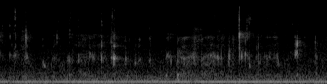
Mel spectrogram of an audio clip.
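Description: Someone chewing fruity square candy snacks up close, with soft wet mastication and small crunching bites repeating steadily over a low constant hum.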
